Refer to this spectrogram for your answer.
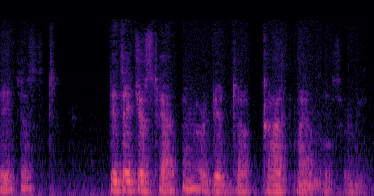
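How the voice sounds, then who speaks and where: A woman's very deep, low voice with vocal fry, at a fairly slow pace over light background noise. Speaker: interviewee. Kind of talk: interview answer. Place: home room. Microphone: camera far.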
